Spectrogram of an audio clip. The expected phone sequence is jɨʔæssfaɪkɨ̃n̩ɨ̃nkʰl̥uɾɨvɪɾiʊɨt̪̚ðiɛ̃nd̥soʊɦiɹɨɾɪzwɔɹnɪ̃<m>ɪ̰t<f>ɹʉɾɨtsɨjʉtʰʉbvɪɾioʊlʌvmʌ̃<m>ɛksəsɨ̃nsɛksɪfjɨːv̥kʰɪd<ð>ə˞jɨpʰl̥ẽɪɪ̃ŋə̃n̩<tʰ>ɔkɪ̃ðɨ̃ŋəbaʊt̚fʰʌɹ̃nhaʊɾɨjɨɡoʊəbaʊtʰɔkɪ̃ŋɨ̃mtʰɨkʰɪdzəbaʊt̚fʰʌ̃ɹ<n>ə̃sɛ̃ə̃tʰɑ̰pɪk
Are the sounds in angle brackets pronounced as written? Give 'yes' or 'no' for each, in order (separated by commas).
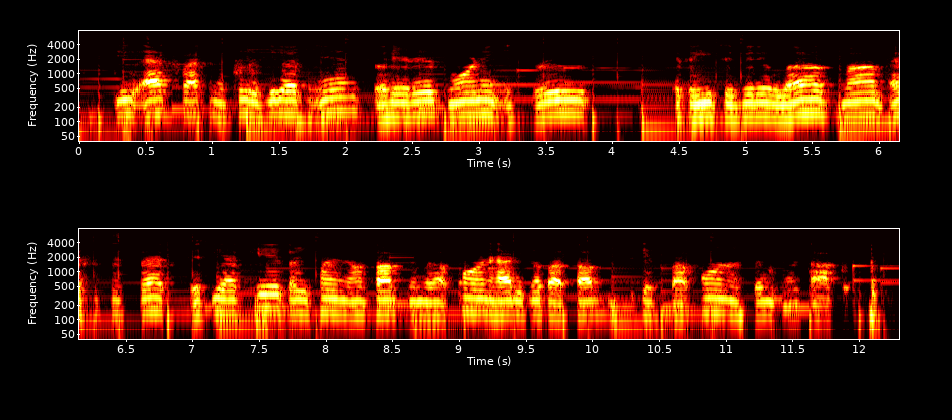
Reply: no, no, yes, no, yes, yes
